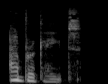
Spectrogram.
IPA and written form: ˈæbrəʊˌɡeɪt (abrogate)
